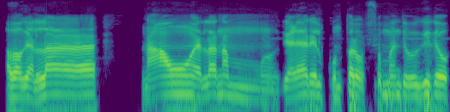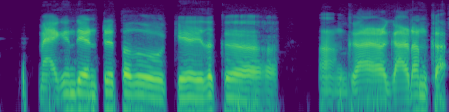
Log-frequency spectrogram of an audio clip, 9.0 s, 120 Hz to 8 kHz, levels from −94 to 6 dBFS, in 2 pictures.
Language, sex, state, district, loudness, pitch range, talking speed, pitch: Kannada, male, Karnataka, Gulbarga, -17 LUFS, 100-120 Hz, 120 wpm, 110 Hz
